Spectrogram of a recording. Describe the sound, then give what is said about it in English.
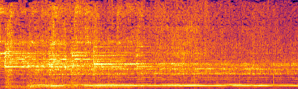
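A steam train whistle sounds one long, steady, loud blast, holding its chord for several seconds over the hiss and rumble of the moving train as it makes a test crossing over a newly constructed trestle bridge on the western plains of the United States. No one speaks. “The origin of the Green Lantern begins years ago, out in the great western plains of the United States, as a train makes a test crossing over a newly constructed trestle bridge.”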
